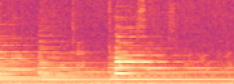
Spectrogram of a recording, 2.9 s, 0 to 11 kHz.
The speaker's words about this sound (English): One of the special signature sounds in the Arlington soundscape is the Netherlands Carillon bell tower, which sits on a grassy hillside overlooking the DC monuments. The chiming of its 50 bells wafts past the Iwo Jima Memorial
